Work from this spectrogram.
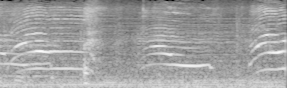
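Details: Upset domestic cats in a car heading to the vet; a long wavering meow followed by a falling drawn-out one and a rising call at the end, over low engine rumble.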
